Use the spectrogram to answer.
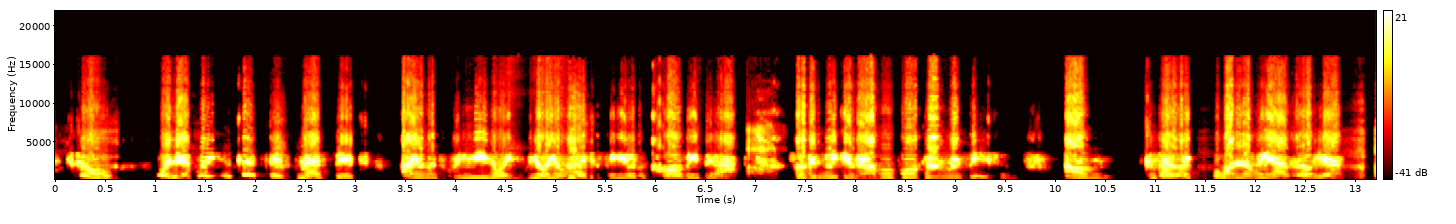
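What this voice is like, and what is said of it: Baby voice. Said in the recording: “That was you talking to me in a baby voice.”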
